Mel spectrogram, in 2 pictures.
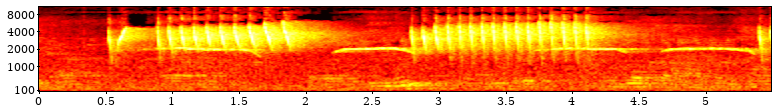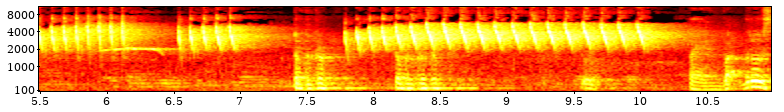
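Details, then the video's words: Bar-winged prinia, tame and being teased with fingers, singing in repeated bursts of about a second of fast, high ticking notes, each burst followed by a short rising-falling whistle, with some low background noise near the end. "CIBLEK gacor jinak di mainin pake jari tangan langsung nembak suara nya"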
